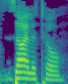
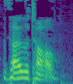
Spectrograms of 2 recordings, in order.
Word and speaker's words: xylitol: What is, how do you pronounce it? Zictal, whatever. That's the substance in gum that is very, very poisonous. Xylitol. – Xylitol. – Yeah. That's it.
